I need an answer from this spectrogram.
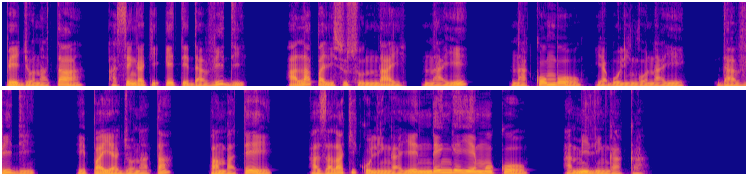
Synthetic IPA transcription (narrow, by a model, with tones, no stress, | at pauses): pe˦d͡ʒo˨na˨ta˦ | a˨sɛ˦ŋɡa˦ki˦e˦te˨da˨vi˦di˨ | a˨la˦pa˨li˨su˦su˨nda˦i˨ | na˨je˦ | na˨ko˦mbɔ˦ja˨bo˨li˨ŋɡo˨na˨je˦ | da˨vi˦di˨ | e˨pa˦i˨ja˨d͡ʒo˨na˨tã˦ | pa˦mba˨tɛ˦ | a˨za˨la˦ki˦ko˨li˨ŋɡa˨je˦nde˦ŋɡe˦je˦mɔ˦kɔ˦ | a˨mi˦li˨ŋɡa˨ka˨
